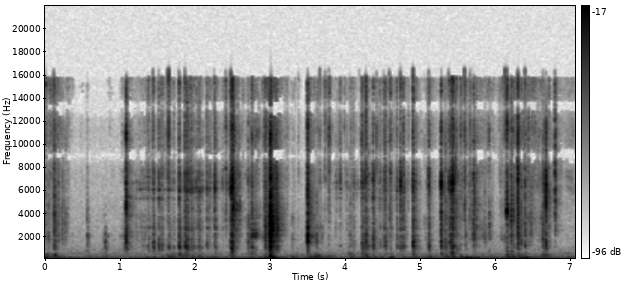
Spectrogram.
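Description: A blade shaves thin curls off a solid, rounded, light green bar of dry soap from Turkey held in the palm. The result is a quiet, irregular run of crisp, bright scraping and crackling cuts, with a few sharper snaps standing out.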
